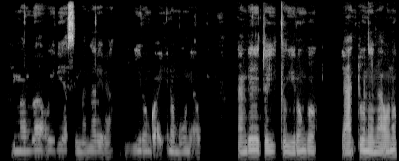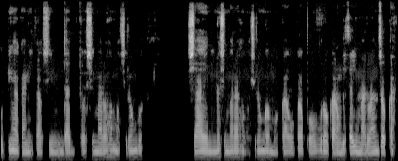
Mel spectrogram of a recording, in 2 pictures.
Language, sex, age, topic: Oshiwambo, female, 18-24, finance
